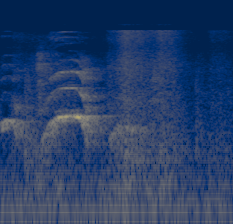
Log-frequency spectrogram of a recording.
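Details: German Shepherd puppy, female, five weeks old, purple collar: one short rising-then-falling tonal whine, followed by a softer breathy whimper.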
